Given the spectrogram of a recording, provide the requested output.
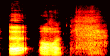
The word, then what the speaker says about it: heureux: Mais pour nous, cela n'a aucune importance puisque le H ne se prononce pas. Donc, on le met de côté pour la prononciation. On retient E, heureux. Voilà, ce mot-là se prononce heureux.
